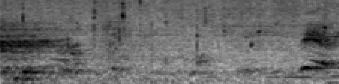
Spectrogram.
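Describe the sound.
Fresh Kölsch beer pours into a glass, a steady, fizzy liquid stream lasting a couple of seconds, with muffled voices faintly underneath.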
